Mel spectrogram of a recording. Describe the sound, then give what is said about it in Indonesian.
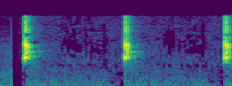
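A clock ticks three times, each a sharp, crisp click about a second apart, with near silence between them. “Detik demi detik terus berganti. Waktu terus bergulir.”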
